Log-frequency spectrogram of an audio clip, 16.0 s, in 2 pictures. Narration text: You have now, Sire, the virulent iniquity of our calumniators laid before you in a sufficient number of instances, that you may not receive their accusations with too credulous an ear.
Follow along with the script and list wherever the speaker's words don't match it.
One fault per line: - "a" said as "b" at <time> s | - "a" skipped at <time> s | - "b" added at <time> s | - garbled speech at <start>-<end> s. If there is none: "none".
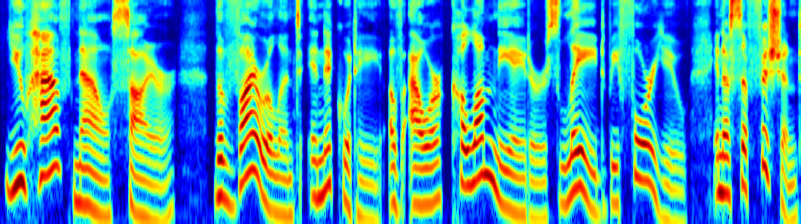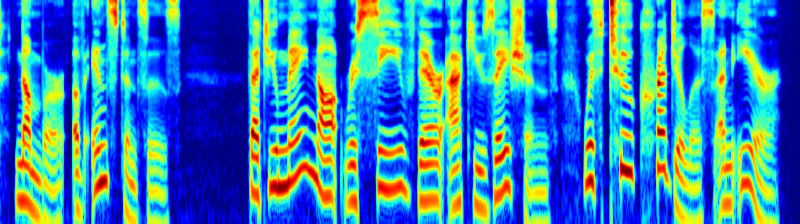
none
